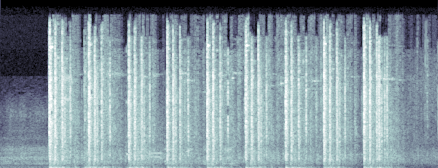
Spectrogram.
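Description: AUG rifle firing in Call of Duty: Warzone, eight evenly spaced loud bursts of rapid automatic shots with brief gaps between them and no talking.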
